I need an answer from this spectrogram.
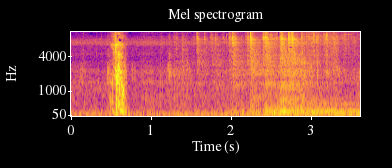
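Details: A Cairn Terrier in a park gives a single sharp, high bark against a soft background hum.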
